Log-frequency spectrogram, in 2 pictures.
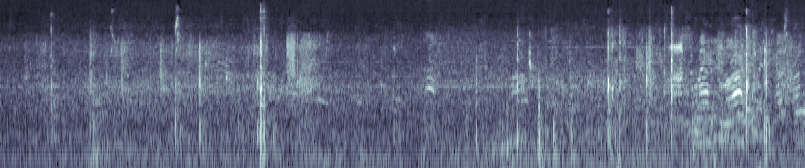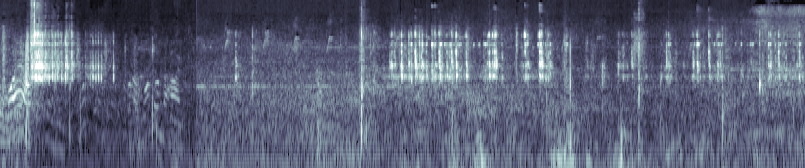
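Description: Tennis balls pop off rackets in a rally outdoors.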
